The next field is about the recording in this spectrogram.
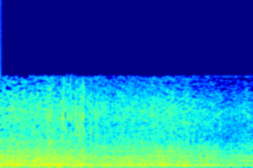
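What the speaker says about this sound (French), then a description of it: "il y a des abeilles partout. Elles sont en train de m'encercler alors que nous parlons." Swarming honeybees buzz around a beekeeper in the village of Shiwa in Hunan, a dense, steady drone close by with no voices over it.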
